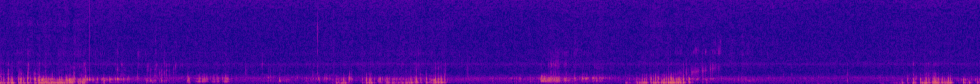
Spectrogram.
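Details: Stomach growling (borborygmi): irregular low rumbling and gurgling bursts rising and fading over several seconds, with quieter squelching between.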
